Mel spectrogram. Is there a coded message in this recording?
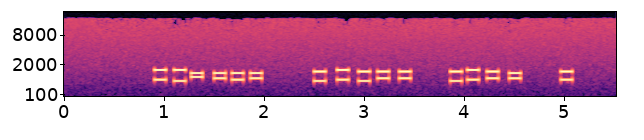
Yes: DTMF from 0.9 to 5.1 s, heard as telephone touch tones, dialled by hand, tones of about 120 ms. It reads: 63*747 26288 2687 5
